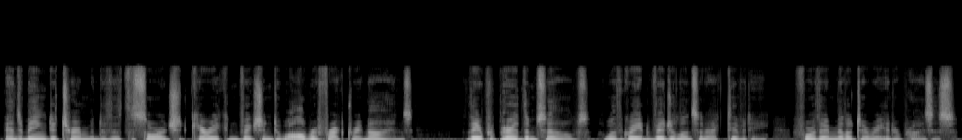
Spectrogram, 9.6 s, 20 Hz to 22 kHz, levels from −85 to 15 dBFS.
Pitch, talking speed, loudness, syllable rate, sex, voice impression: 120 Hz, 155 wpm, -20 LUFS, 5.8 syllables/s, male, masculine, adult-like, slightly cool, sincere, calm, slightly sweet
